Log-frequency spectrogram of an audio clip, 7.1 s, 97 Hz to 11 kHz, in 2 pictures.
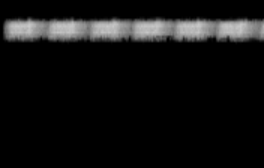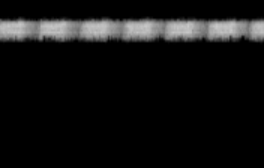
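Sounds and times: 
cricket chirping in a forest: 0.1s - 7.0s.

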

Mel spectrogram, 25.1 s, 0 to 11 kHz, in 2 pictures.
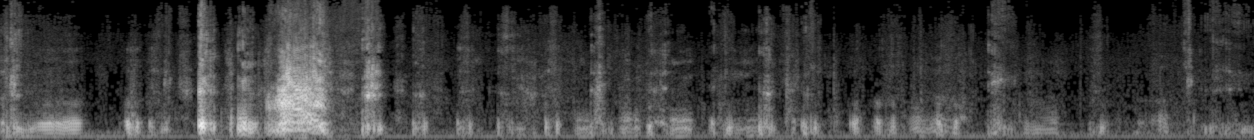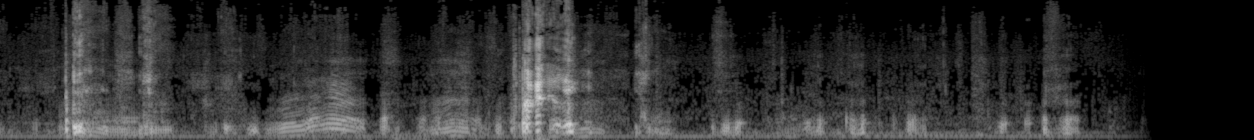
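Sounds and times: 
two small lion cubs growling: 0.0s - 23.7s.

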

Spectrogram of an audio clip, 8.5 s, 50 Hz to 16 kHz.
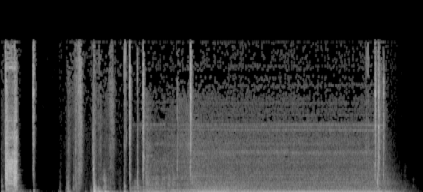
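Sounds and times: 
Nissan Patrol engine starting from inside the car: 2.6s - 8.4s.

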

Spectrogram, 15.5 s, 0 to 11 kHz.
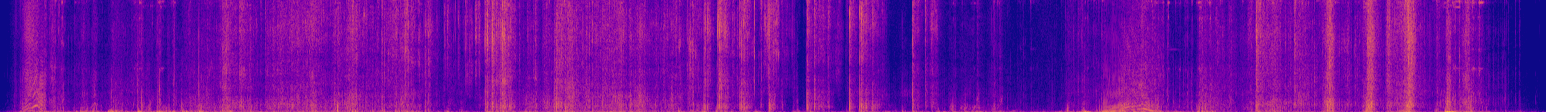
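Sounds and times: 
bum bag handle, closing and movement: 0.1s - 15.4s
bum bag zipper opening: 0.2s - 0.6s, 10.8s - 14.7s
money coins in bum bag: 2.4s - 9.4s, 11.2s - 14.8s.

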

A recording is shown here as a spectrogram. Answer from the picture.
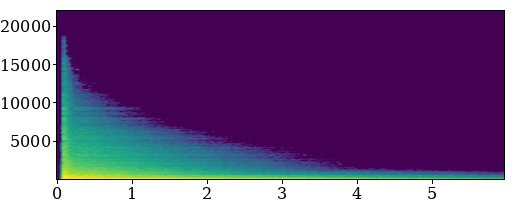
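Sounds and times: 
big dark cinematic sound design hit: 0.1s - 4.7s.

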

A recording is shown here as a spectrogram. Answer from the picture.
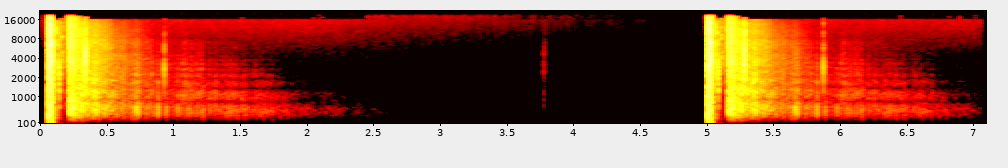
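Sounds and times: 
AR-15 rifle gunshot: 0.1s - 1.6s, 5.0s - 6.7s.

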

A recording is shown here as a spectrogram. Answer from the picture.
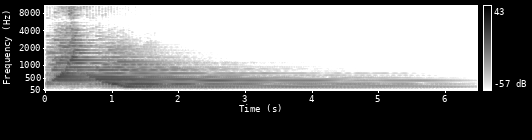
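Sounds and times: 
harp glissando: 0.0s - 2.6s.

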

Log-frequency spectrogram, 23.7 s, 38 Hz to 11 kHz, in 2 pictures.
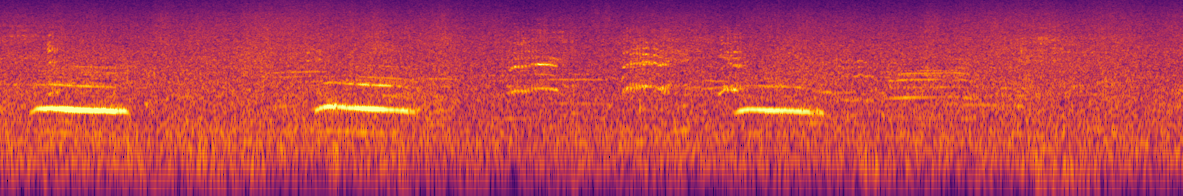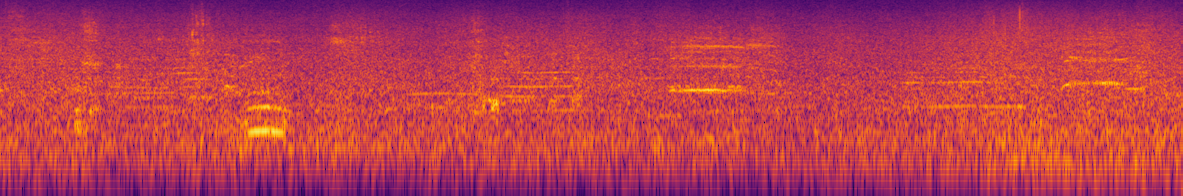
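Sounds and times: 
sea lions bleating on rocks beside the Pacific Ocean in Chile: 0.2s - 1.4s, 3.0s - 11.2s, 11.8s - 19.8s, 20.7s - 23.5s.

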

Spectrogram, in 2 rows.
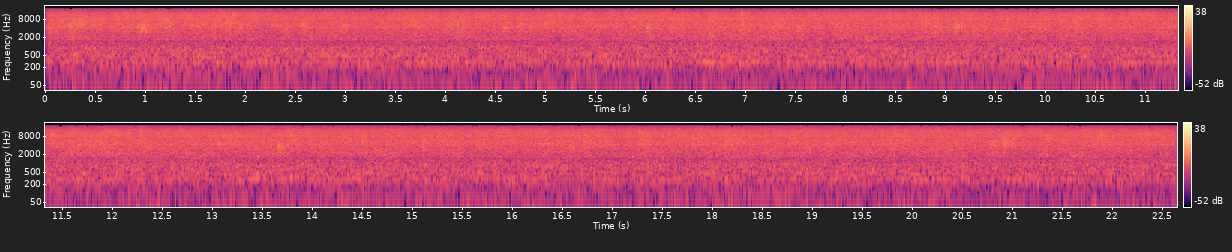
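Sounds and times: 
household shower running: 0.0s - 22.6s.

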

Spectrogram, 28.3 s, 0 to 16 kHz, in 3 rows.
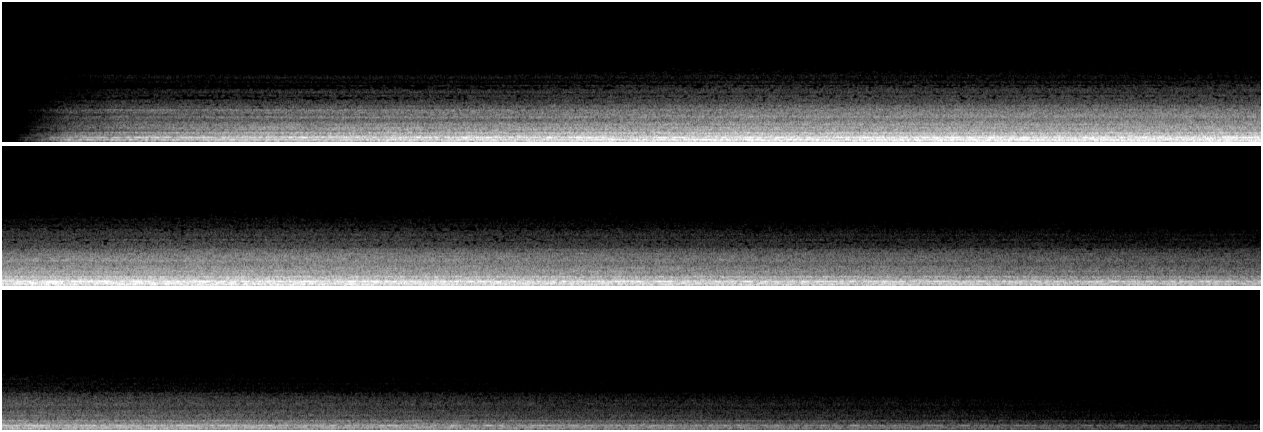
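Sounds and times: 
horror swell of long angelic choir: 0.3s - 18.2s.

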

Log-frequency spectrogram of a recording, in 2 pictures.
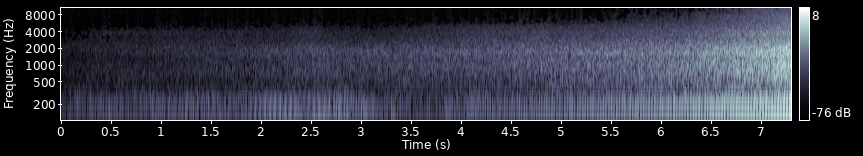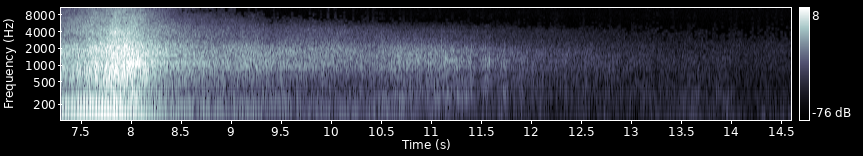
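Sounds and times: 
Citroen C2 passing by: 0.4s - 12.6s.

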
